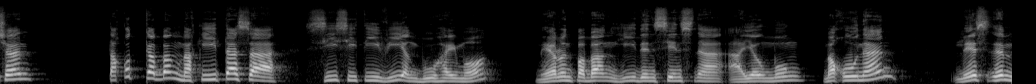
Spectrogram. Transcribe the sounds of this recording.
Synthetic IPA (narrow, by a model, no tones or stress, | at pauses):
ɐn | t̪ɐko̞t̪̚kɐbɐŋmɐkiːt̪ɐsɐ | sisit̪iːviɐŋbuːɦɐjmo̞ | mɛːɾo̞npɐbɐŋhiːd̪ɛnsinsnɐʔaːjɐwmo̞ŋ | mɐkuːnɐn | lɛsɛm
